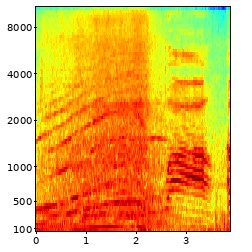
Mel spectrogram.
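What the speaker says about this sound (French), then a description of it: "le compresseur fait un bruit très caractéristique, il fait oui quand on accélère" A Shelby's supercharger whines as the car accelerates hard, a loud close engine roar climbing in pitch with a rising high whine layered over it, and someone talks over the start.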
